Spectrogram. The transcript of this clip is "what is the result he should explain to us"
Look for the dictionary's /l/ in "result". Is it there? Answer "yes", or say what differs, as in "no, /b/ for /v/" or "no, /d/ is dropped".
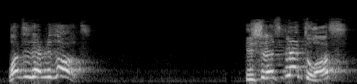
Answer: no, /l/ is dropped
